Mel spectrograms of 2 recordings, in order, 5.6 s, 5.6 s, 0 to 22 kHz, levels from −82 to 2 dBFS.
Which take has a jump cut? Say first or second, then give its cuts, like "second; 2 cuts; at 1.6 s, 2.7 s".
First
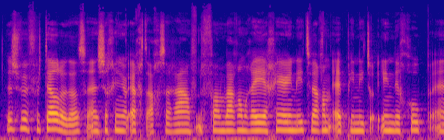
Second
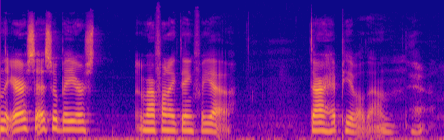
first; 2 cuts; at 1.5 s, 2.4 s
